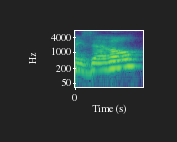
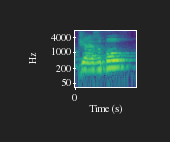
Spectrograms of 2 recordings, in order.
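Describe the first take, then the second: First: Jezebel said the Hebrew way, soft Izevel; Hebrew name Izevel. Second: Jezebel said the English way, hard J, jez-uh-bel. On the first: Teacher naming the queen in Hebrew, Izevel pronunciation. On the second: Teacher giving the English name, plain English Jezebel. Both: Shown as a demonstration.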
